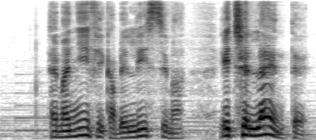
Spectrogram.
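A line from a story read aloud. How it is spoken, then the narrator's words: Joyful exclamation to each other. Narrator (Italian): esclamarono l'uno con l'altro e si rallegrarono molto delle loro parole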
